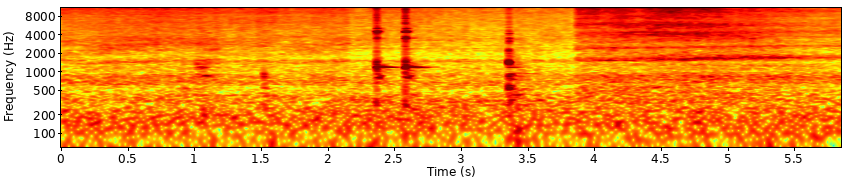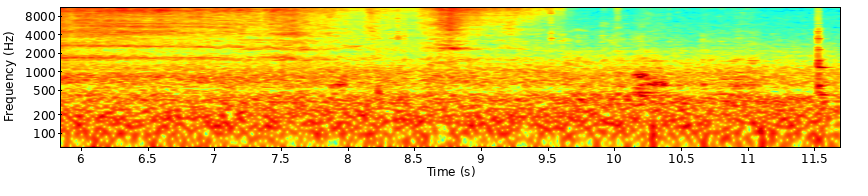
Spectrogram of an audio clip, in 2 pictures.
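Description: Pulao cooking in a pan: food sizzling and frying, with a few metal clinks from the stirring spoon. About four seconds in, the sizzle jumps suddenly louder, then slowly dies down and has nearly faded out near the end.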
